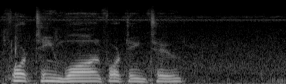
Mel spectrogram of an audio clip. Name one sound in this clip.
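A man speaks loudly with drawn-out words.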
